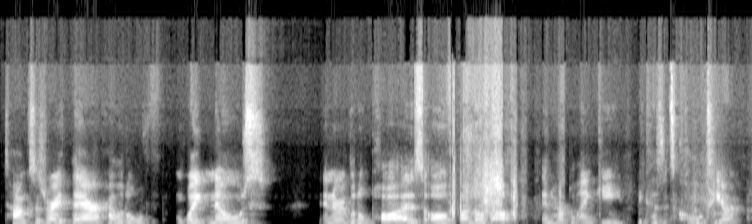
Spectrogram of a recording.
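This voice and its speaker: A woman's voice: medium pitch, fairly even intonation, a little slow, background noise. A woman, hosting a casual tarot livestream in a rambling, chatty way with frequent laughs. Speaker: tarot reader and channel host.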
